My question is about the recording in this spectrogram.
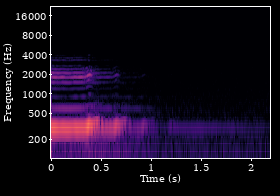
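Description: A singer's long held note in Persian classical avaz, in dastgah Chahargah, on an old recording with the top end cut off. About half a second in, the note breaks into a short ornamented flourish and then dies away within a second, leaving only a faint lingering tone.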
